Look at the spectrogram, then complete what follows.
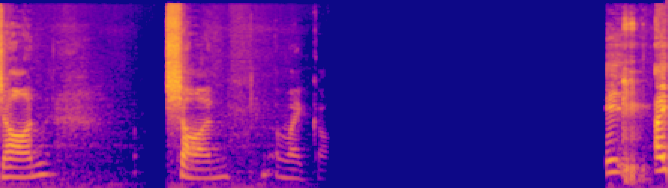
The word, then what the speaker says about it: Zeon: Their nation of Zeon is pronounced Jean.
